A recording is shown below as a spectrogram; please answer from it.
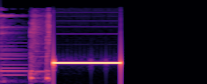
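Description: A single loud electronic beep, one pure steady high-pitched tone lasting well under a second, that cuts off suddenly, coming right after the last notes of background music.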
